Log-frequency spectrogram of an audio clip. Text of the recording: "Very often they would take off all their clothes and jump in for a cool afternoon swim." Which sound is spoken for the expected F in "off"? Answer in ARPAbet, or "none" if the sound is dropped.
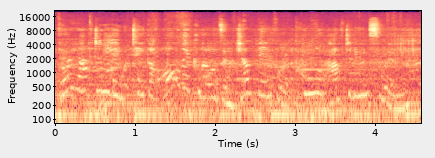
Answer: P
